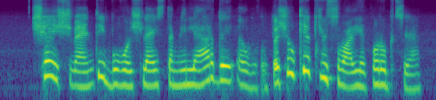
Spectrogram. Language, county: Lithuanian, Alytus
